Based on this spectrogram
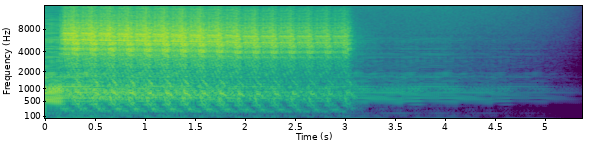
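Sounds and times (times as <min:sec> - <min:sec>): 
jungle vocal laser effect: 0:00.2 - 0:03.2.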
